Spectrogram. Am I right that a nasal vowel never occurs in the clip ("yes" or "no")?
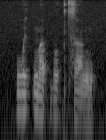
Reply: yes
